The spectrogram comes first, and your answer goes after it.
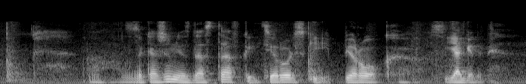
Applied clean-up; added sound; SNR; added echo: none; Drawer open or close; 20 dB; none.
